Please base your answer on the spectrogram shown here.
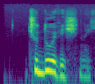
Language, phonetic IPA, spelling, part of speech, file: Russian, [t͡ɕʊˈdovʲɪɕːnɨj], чудовищный, adjective, Ru-чудовищный.ogg
- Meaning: monstrous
